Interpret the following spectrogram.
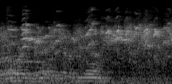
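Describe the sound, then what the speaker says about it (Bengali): Small birds chirp and tweet steadily in a crowded bird shop where chickens are kept among many other caged birds, with bright, busy calls running throughout and faint indistinct voices underneath. "এটা আর একটা মুরগি,"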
